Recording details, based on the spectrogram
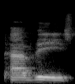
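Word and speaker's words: Pavese: one from an italian poet whose name my pronunciation will probably be wrong is caesar pavis p-a-v-e-s-e and he said and this i love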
